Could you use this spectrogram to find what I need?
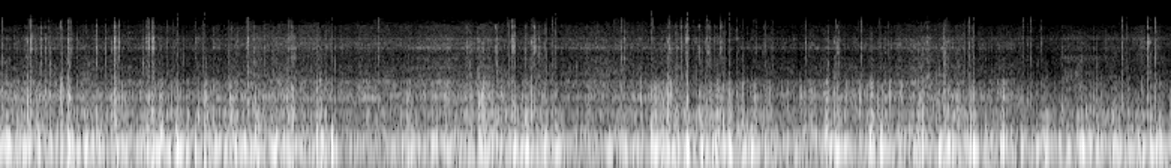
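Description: A bike's tyres rumble over a bumpy dirt trail.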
